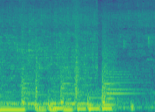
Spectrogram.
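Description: Water poured from a container into a narrowboat's water tank, a close gurgling, splashing pour with uneven glugs and surges, loud and steady, with no talk.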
